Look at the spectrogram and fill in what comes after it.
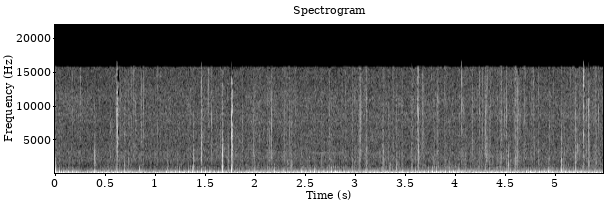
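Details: Domestic cat purring in a low, steady rumble that swells and eases with each breath, about once a second, alongside sharp crackles and pops from a fireplace.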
